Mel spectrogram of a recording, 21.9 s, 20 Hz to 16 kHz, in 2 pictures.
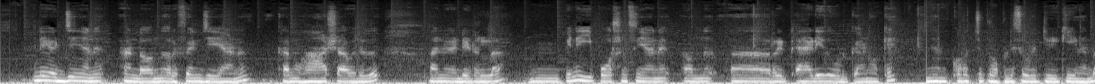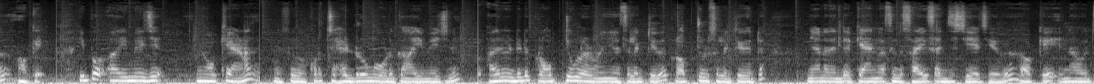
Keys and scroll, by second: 21.4 ctrl+t.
